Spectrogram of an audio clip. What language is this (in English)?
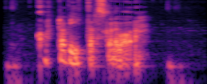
Swedish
